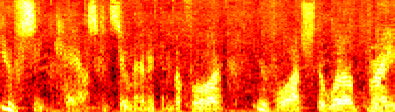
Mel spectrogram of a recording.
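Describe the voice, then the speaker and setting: This is a put-on character voice. Its tone is raspy. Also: man. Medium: voice reel. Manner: taunting, calm, sinister.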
